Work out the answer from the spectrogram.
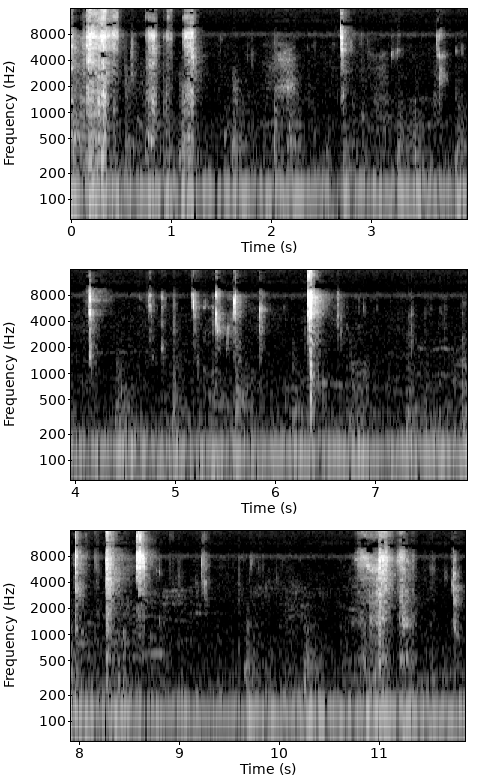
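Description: Wet mouth sounds of eating mango slices: irregular smacks, sucks and clicks of biting and chewing, the sharpest about six seconds in, over a steady low hum.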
